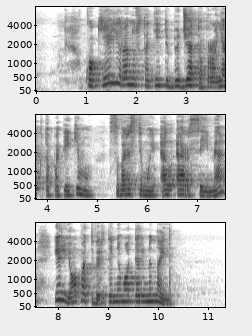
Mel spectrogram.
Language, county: Lithuanian, Utena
